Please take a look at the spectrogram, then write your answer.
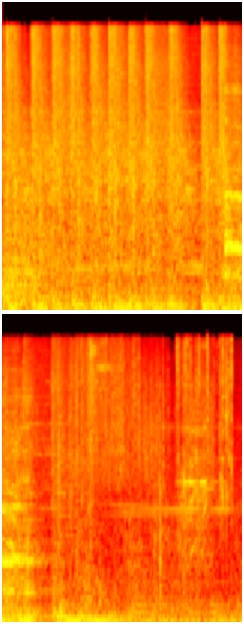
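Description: A chain gun fires in the video game Wolfenstein, producing a rapid, continuous stream of loud mechanical shots with some clanking impacts and no talk.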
